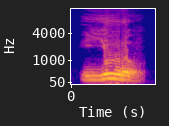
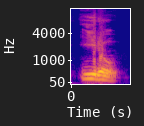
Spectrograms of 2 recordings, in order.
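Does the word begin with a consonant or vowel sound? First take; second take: consonant; vowel. First: The word begins with a consonant sound. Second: The word begins with a vowel sound. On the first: The speaker calls it right. "it is euro. So these are consonant sounds" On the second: The speaker calls it wrong. "this is not pronounced as euro"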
